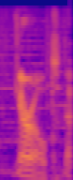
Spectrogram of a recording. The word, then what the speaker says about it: Geralt: Is it Geralt? – Geralt. – I said it right.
